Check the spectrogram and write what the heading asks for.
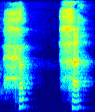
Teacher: The ha at the end of the word must be pronounced with heavy exhaling. So, ha. Ha.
